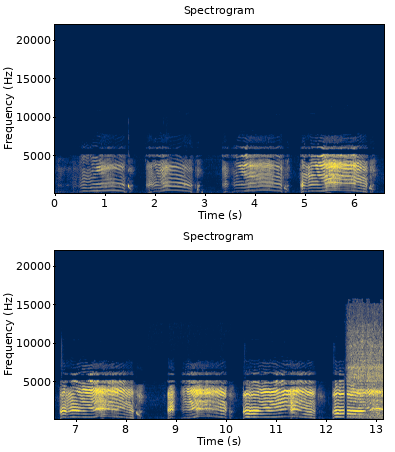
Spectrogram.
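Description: A newborn baby crying in a run of about seven wails, each rising and then falling in pitch. The cries grow louder from about five seconds in.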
